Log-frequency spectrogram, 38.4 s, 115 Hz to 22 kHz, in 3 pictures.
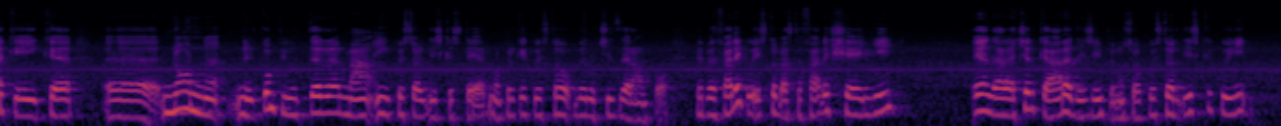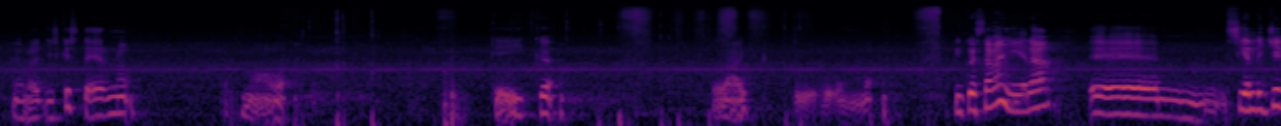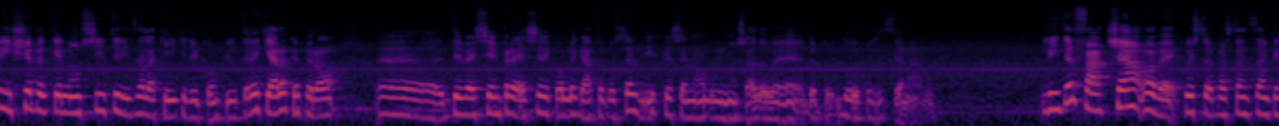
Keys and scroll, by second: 15.5-17.5 typing, 18.6-19.2 typing, 20.3-21.4 typing.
